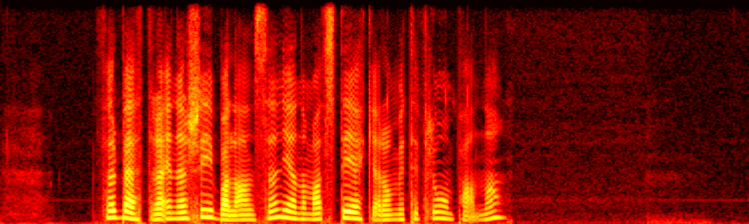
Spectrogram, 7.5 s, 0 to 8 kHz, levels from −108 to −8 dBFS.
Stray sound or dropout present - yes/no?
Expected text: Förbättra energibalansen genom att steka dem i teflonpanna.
no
